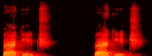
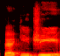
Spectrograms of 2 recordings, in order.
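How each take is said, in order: First: "baggage" with a light, released final G, no added vowel; relaxed ending. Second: "baggage" with a fully voiced final G, like 배기지; voiced ending. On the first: Teacher correcting learners' mistake, "baggage" with a softened, relaxed ending. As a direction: let the end of "baggage" go slack after a strong BAG. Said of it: "살짝 힘만 빼시면서 발음하셔야". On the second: Teacher imitating Korean learners' common mistake, "baggage" ending in a voiced "ji". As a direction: buzz the end of "baggage" into an extra "ji". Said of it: "유성음으로 발음하시는 거예요". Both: Shown as a demonstration.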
